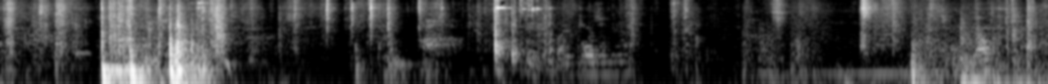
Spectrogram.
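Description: Rummaging through a cluttered garage shelf: a plastic oil drain pan is shifted and pieces of perforated steel strap clatter and click against each other, loudest in a burst early on and with a sharp click about halfway.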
